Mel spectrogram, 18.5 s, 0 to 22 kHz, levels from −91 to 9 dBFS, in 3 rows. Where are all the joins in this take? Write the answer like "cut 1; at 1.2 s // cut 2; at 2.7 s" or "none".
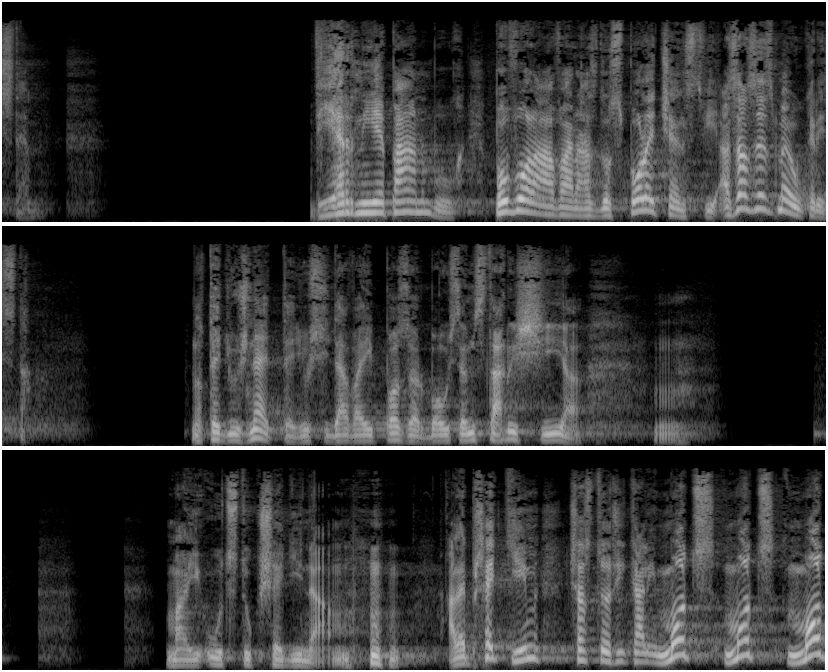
cut 1; at 7.5 s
